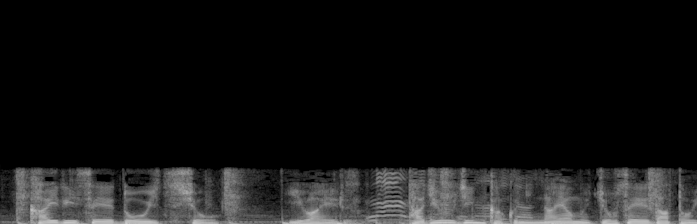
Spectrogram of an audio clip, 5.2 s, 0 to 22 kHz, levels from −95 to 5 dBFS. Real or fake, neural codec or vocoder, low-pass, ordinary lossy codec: real; none; 5.4 kHz; none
